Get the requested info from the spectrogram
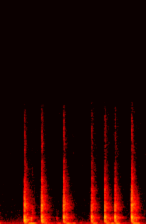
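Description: Stylus tapping on a tablet screen as letters are hand-written, a run of about seven short, sharp taps at uneven spacing.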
